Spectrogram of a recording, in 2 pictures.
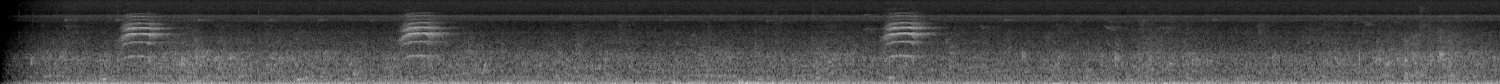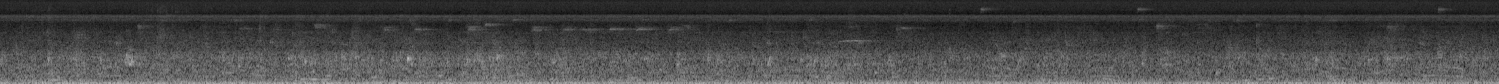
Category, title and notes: Soundscapes > Nature
Birds near a jungle stream (with Montezuma oropendola)
A small stream in the jungle near Boca Tapada, Costa Rica. Birds are singing, the wind is rustling in the trees, and at #0:43 you can hear a Montezuma oropendola. Recorded with an Olympus LS-14.
bird, birds, birdsong, flow, jungle, montezuma, oropendola, stream, water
